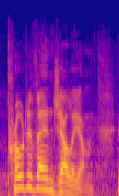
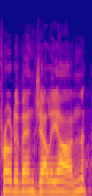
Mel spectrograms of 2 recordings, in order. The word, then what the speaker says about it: Protoevangelium: I remind you, church, from time to time that Genesis 3:15 is known as the Protoevangelium. It's a theological term, sometimes pronounced Protoevangelion.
